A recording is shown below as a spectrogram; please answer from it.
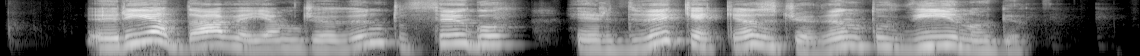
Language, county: Lithuanian, Vilnius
